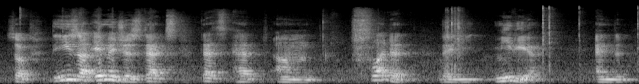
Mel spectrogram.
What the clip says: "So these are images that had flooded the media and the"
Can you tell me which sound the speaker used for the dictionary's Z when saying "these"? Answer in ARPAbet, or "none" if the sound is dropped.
Z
